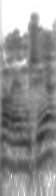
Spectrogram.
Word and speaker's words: Valéncia: Per tant, si els valencians, pel nord, des de Vinaròs, al sud fins a Crevillent, si la pronúncia general valenciana és València, quina ha de ser la grafia?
